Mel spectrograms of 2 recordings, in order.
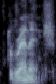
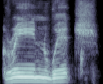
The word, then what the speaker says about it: Greenwich: r e e n w c but it's pronounced grenwich but jod Aras always says green witch she's the green witch um but that text was sent a little before 6 p.m.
